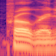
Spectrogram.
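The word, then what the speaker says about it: Prograis: How do you pronounce his name? Every time I see it, I can't say it. – Progray. Just call him Regis.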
